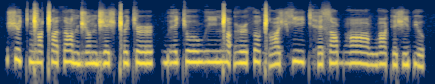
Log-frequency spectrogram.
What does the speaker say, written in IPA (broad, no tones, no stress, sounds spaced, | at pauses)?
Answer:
ʃ ə˞ c ŋ͡ǁ ɑ ǁ ɑ θ ɑ n d͡ʒ ɔ n d͡ʒ ɛ ʃ ǁ ə˞ c ə˞ | bʱ ɛ c oː w ɦ iː ŋ͡ǁ ɑ ʔ ɦ ə˞ θ ɔ ɡ͡ǁ ɑː ʃ ç iː c h ɛ s ɑ bʱ ɑː v w ɑ k ɛ ʃ i pʲ o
